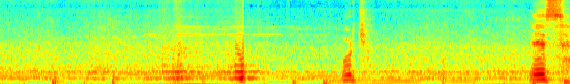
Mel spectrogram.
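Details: Honey bees at an apiary during artificial queen rearing and colony breeding, a steady low droning hum with a layered tone, broken by brief short human voice sounds and faint clicks.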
